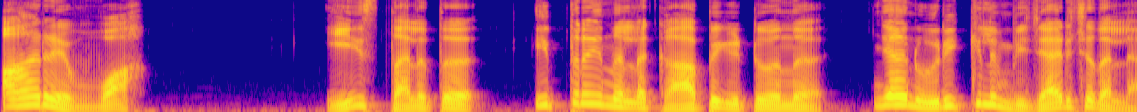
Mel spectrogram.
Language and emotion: Malayalam, surprised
